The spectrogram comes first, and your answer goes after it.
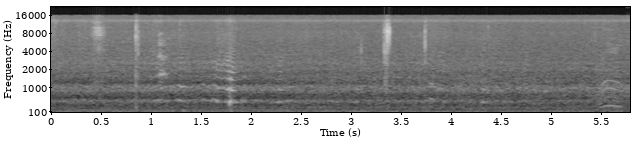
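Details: Bees in a birdhouse being rescued and transferred to a proper bee box: a continuous low hum of buzzing with brief scraping clicks and knocks from the work scattered through.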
